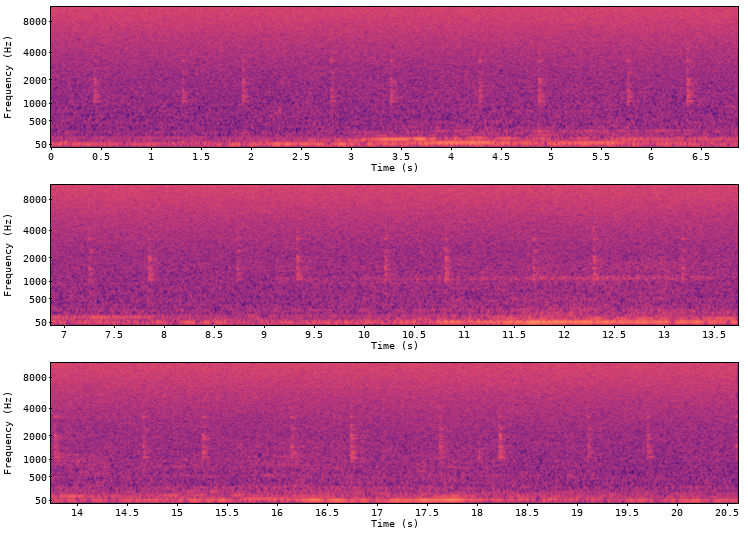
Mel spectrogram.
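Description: A clock ticking steadily, about two ticks a second, over a low background rumble.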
